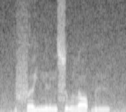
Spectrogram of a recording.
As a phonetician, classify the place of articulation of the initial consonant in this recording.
labial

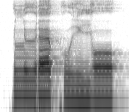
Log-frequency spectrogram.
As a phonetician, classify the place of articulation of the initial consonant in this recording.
alveolar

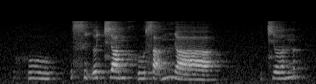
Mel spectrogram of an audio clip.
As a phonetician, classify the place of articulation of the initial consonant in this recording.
glottal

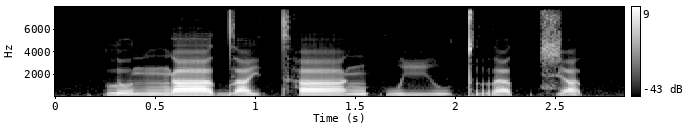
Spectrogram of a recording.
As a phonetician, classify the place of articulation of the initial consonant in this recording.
labial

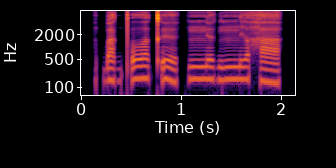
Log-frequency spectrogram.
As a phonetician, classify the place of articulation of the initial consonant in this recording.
labial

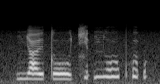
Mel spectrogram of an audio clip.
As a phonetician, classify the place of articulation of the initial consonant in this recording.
palatal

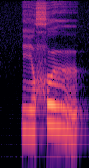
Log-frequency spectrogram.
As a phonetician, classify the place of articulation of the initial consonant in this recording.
uvular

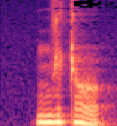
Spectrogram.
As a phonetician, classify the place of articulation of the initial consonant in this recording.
alveolar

